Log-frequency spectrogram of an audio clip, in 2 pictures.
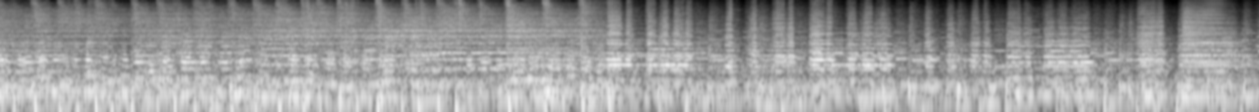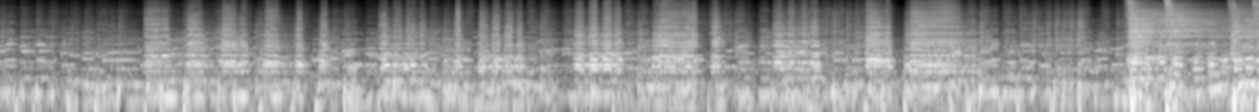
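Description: Brass band playing: trumpets, trombones, saxophones and sousaphones over drums and cymbals, the drum and cymbal hits getting sharper about eight seconds in.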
